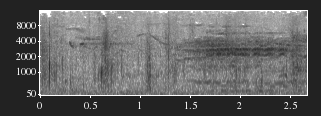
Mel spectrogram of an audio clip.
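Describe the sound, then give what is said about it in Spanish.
Two horses whinny with a high, wavering neigh while hooves clip-clop in scattered, uneven knocks as they graze on grass along the banks of a dry stream; the neighing swells and sustains toward the end. No one speaks. “Los dos caballos pastan la abundante hierba de las márgenes del torrente, quizás seco desde hace poco, por tanto, con orillas bien nutridas de hierba.”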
